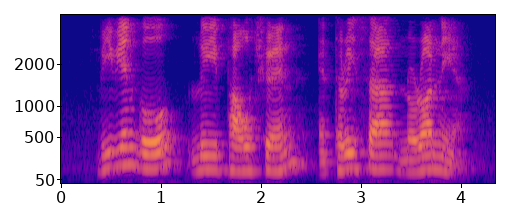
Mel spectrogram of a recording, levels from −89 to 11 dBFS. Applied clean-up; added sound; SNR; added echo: none; none; none; none.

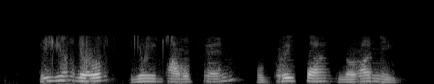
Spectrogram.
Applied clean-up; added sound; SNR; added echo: neural separator model SepFormer WHAMR!.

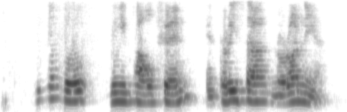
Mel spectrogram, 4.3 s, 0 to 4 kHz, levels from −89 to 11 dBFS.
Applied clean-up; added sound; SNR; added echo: neural mask model DeepFilterNet 3.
